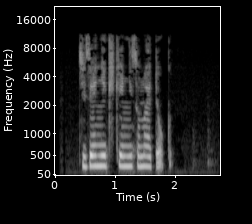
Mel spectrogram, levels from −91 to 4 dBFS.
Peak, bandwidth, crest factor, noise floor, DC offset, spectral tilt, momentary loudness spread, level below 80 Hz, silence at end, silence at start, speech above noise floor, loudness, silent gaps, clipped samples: -4 dBFS; 11.5 kHz; 20 dB; -65 dBFS; under 0.1%; -3.5 dB/octave; 12 LU; -74 dBFS; 0.8 s; 0.4 s; 44 dB; -23 LUFS; none; under 0.1%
